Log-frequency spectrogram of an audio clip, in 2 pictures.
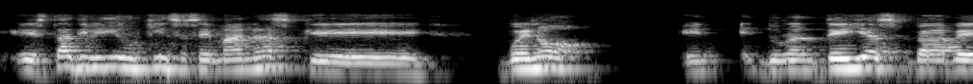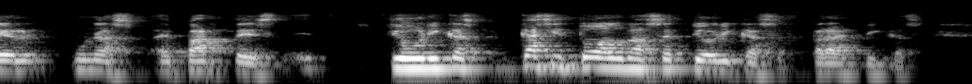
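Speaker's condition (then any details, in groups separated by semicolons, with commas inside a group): No condition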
